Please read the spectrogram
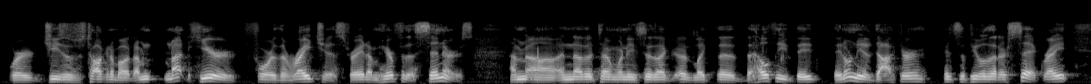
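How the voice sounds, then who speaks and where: The speaker has a plain, everyday voice and an American accent, going at a fairly quick pace with hardly any pauses. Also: man, medium pitch for a man, fairly even intonation. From St. Louis, Missouri, US. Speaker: financial advisor. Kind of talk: interview podcast.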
